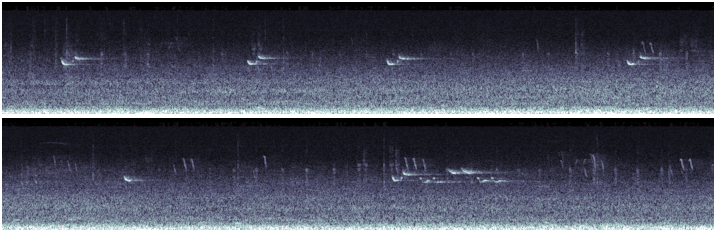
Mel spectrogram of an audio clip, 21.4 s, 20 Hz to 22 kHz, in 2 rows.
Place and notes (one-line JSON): {"title": "Nordheimer Ravine - Walkers in the Nordheimer Ravine", "date": "2020-05-25 18:00:00", "description": "People walking in the Nordheimer Ravine, one of Toronto's ravines made when the last ice age ended and Lake Algonquin drained.", "latitude": "43.68", "longitude": "-79.41", "altitude": "151", "timezone": "America/Toronto"}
